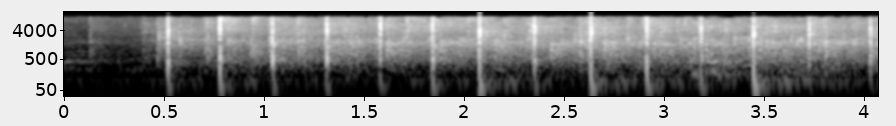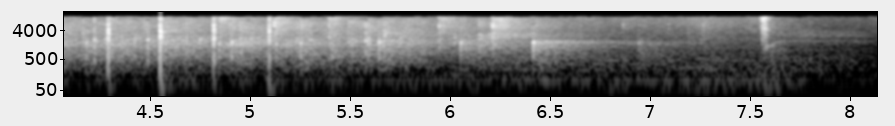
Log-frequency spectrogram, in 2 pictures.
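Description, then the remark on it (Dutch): An audience applauds in honour of Jesus after a healing testimony, a dense wash of clapping punctuated by sharp, evenly spaced loud claps for about six seconds before it dies away, with one last clap at the end. “Zullen we hem een applaus geven?”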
